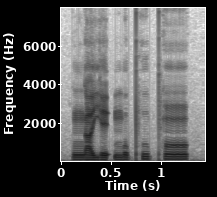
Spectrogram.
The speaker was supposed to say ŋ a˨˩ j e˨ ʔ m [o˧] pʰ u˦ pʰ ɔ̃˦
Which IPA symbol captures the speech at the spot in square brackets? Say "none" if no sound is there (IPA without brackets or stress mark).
o˧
